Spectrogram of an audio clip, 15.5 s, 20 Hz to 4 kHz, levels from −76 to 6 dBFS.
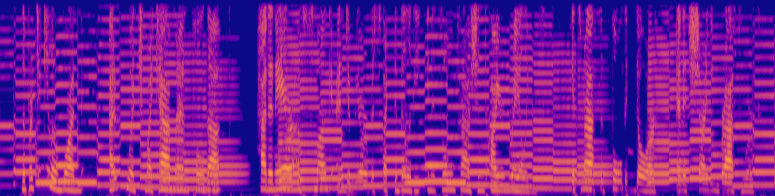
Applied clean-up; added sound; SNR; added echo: classical method spectral subtraction.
